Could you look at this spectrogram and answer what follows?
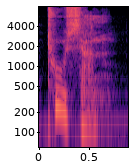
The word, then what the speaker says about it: Tucson: Thí dụ như trong bài trước, quý vị còn nhớ tên tiểu bang K-A-N-S-A-S đọc là Kansas. Nhưng tiểu bang A-R-K-A-N-S-A-S có âm S câm đọc là Arkansas. Tên thành phố Tucson, thủ phủ của tiểu bang Arizona, đọc là Tucson. Tucson, chứ không đọc là Tucson.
